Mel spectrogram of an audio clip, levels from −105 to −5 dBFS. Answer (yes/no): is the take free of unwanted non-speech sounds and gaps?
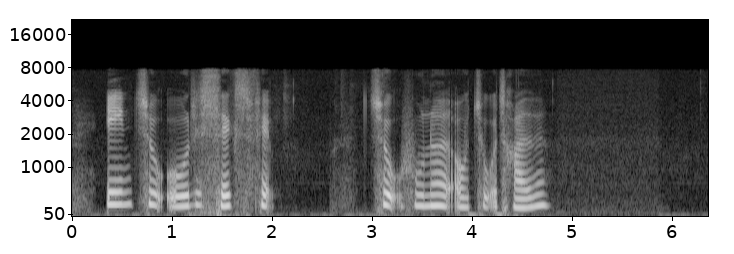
yes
